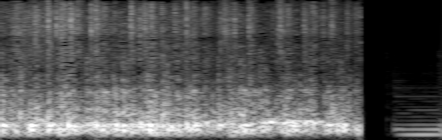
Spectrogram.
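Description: A flock of racing pigeons feeding on the loft floor, a steady low murmur of the crowded birds that cuts off suddenly near the end.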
